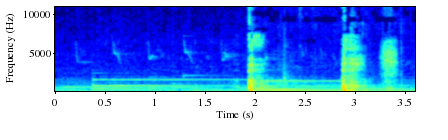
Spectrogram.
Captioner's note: coughing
